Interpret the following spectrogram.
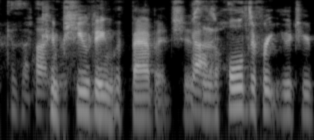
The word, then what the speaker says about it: Babbage: Right, because I thought computing with Babbage. There's a whole different YouTube channel back in the day. Rhymes with on cabbage.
